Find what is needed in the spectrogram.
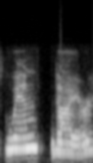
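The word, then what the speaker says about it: Gwynne Dyer: it's called Intervention Earth and his name is Gwen Dyer last name is D D like David D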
